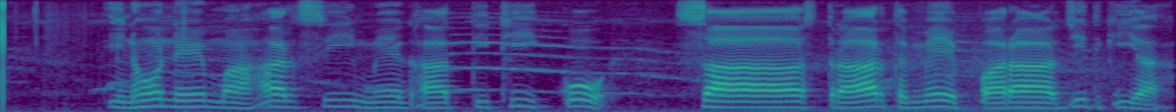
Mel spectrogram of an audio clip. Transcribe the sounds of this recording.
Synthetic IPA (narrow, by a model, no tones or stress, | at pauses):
ɪnɦõnemɐɦaːɾsimẽɡʱaːt̪ɪt̪ʰiko | sast̪ɾaːɾt̪ʰmẽpəɾaːd͡ʒɪt̪kijaː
